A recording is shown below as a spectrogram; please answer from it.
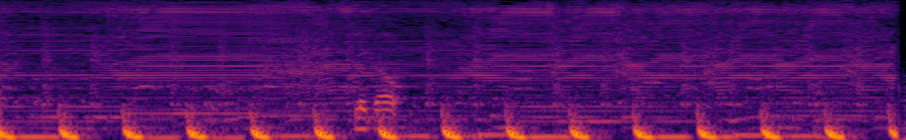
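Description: Electric hair clippers cutting hair during a home self-haircut, a loud close buzzing hum pulsing in a steady rhythm of about ten strokes, with no one speaking.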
